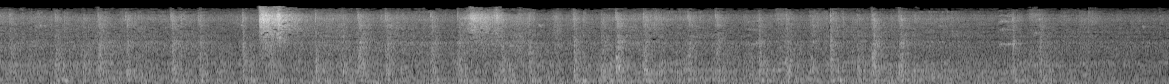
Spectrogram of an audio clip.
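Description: Freight train wagons rolling past: a steady heavy rumble with rapid repeated clicks of wheels over the rail joints. Two brief high hissing bursts come about two and a half and four and a half seconds in.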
